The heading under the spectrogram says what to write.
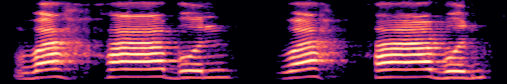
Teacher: हा में हमारे वोकल कॉर्ड्स ओपन रहते हैं।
